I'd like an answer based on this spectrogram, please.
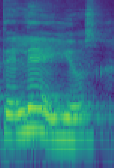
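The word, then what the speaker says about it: τέλειος: Y allí te hago recordar la palabra perfecto, que la estudiamos en el capítulo 1, que viene de una palabra griega que se pronuncia teleios y que es la palabra maduro, completo.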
